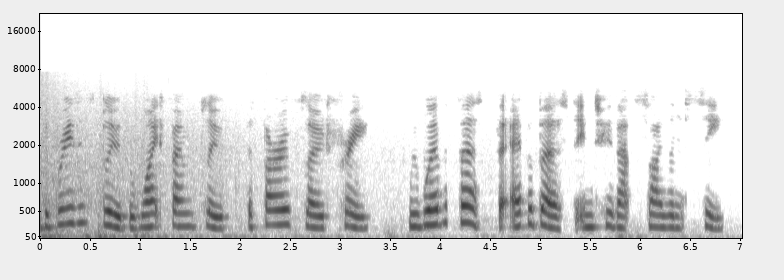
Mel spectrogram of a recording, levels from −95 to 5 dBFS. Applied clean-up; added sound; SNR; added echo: none; Thunder; 20 dB; none.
